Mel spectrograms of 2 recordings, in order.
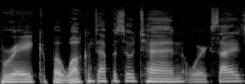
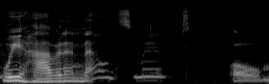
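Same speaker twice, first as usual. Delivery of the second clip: laughing; 4 semitones higher, 7 dB quieter than usual. Real, not acted. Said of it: "echoes the announcement teasingly".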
